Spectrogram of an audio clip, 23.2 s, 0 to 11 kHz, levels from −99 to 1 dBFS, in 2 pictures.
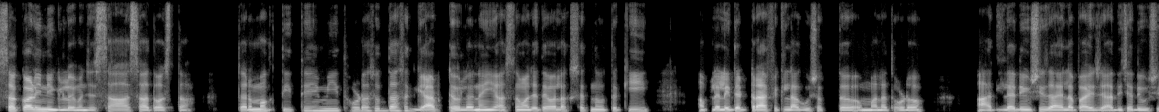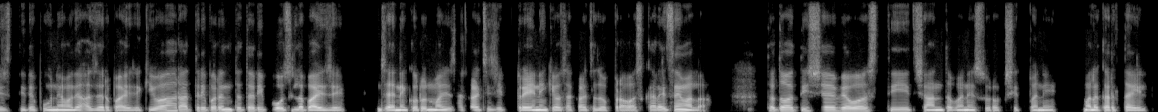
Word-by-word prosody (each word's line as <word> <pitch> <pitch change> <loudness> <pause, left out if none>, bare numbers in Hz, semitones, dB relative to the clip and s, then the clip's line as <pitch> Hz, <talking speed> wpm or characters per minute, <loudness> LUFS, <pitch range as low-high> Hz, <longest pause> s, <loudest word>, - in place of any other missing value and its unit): सकाळी 160 +1 +4
निघालोय 125 -5 +4
म्हणजे 115 0 0
6-7 125 0 -2
वाजता. 120 - -4 0.5
तर 135 - +1
मग 155 +3 +2
तिथे 175 +4 -7
मी 175 0 -1
थोडा 160 +1 -5
सुद्धा 180 +1 -2
असा 180 +1 -5
गॅप 140 - +5
ठेवला 130 -2 +2
नाही 130 0 +5
असं 130 +2 -2
माझ्या 135 +1 +2
तेव्हा 140 -1 +1
लक्षात 140 +1 -5
नव्हतं 145 0 -2
की 150 +1 -6 0.5
आपल्याला 140 +1 +1
इथे 145 +2 +2
ट्रॅफिक 135 -1 +3
लागू 125 0 0
शकतं. 120 -2 -4
मला 120 +1 +1
थोडं 125 +1 -2 0.7
आदल्या 260 - -1
दिवशी 140 0 0
जायला 130 -2 +3
पाहिजे. 115 -1 0
आधीच्या 125 +2 -2
दिवशीच 125 +1 -4
तिथे 130 +1 -3
पुण्यामध्ये 125 0 +3
हजर 120 +1 0
पाहिजे 110 0 -1
किंवा 150 +6 +1
रात्रीपर्यंत 150 -1 0
तरी 150 0 0
पोहोचलं 140 -1 +1
पाहिजे. 115 -2 +3 0.4
जेणेकरून 140 - +3
माझी 130 +1 +3
सकाळची 130 +1 -4
जी 135 +1 -6 0.2
ट्रेन 120 +1 +6
आहे 125 - +6
किंवा 125 -1 -1
सकाळचा 125 0 -4
जो 125 - 0
प्रवास - - -3
करायचाय 135 +3 0
मला 130 -4 +3 0.7
तर - - +1
तो 170 - +5
अतिशय 165 +2 -1
व्यवस्थित, 145 -2 0
शांतपणे, 185 - +1
सुरक्षितपणे 230 0 -4 0.3
मला 125 -1 +5
करता 125 -1 0
येईल. 115 0 -1
135 Hz, 165 wpm, -24 LUFS, 125-150 Hz, 0.7 s, ट्रेन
